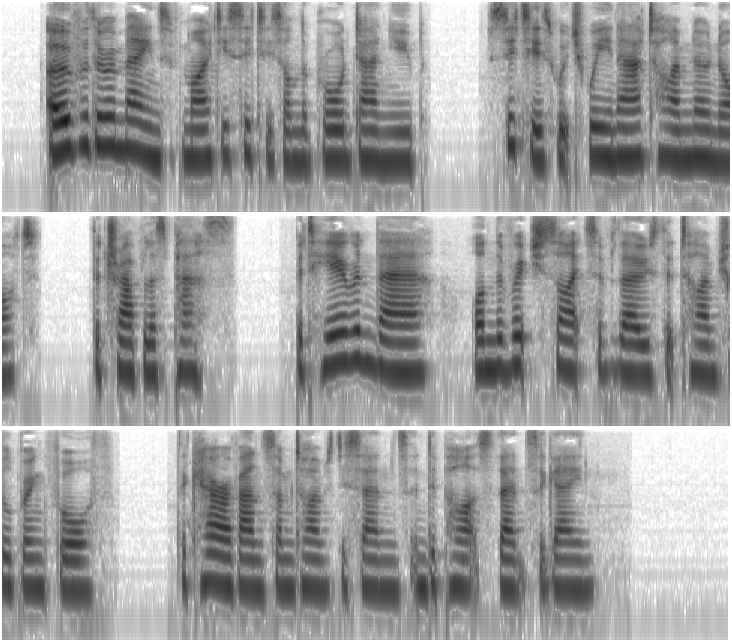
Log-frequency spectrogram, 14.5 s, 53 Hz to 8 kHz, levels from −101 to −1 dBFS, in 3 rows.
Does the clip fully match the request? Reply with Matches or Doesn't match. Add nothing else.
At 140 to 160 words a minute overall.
Doesn't match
